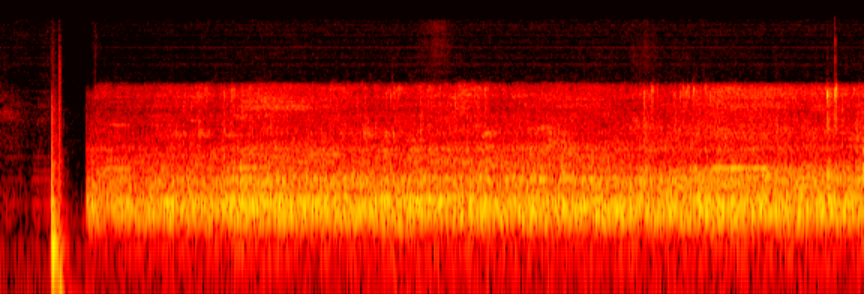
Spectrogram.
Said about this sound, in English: here he is, he's getting pulled over uh, out in Mississippi. Uh, they're pulling his car over now.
